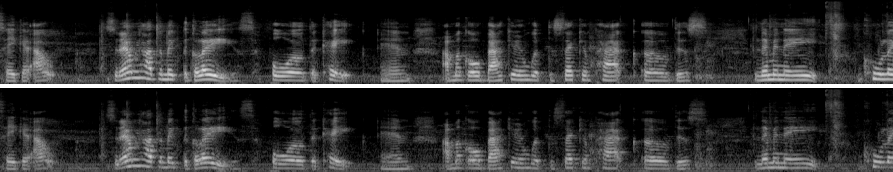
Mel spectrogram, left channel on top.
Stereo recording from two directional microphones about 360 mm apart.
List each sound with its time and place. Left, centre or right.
0.0 s a woman's voice: centre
